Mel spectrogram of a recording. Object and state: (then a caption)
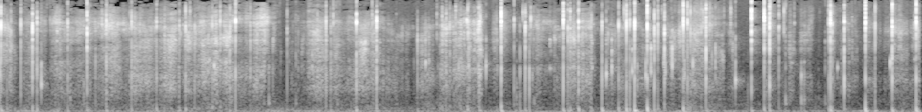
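Mosaic tile sheet scratched and tapped. A hand-sized sheet of small silver-blue hexagon mosaic tiles is held upright in front of the mic while fingertips and nails scratch and tap across the tile surfaces. The result is a dense, bright, crackly scratching texture broken by many sharp, dry clicks that stop instantly with no ring.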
